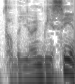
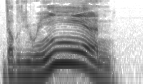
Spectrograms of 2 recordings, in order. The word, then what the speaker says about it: WNBC: how do you say the call letters? And Howard Stern said, well, WNBC. And the guy goes, no, it's WNBC. You got to do that thing with the N.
